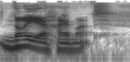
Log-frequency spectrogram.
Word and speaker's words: Neue Heimat: Was that good pronunciation? – It was rubbish. Neue Heimat. – Neue Heimat. Yes. Is that good? – Put a bit of oomph in it.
